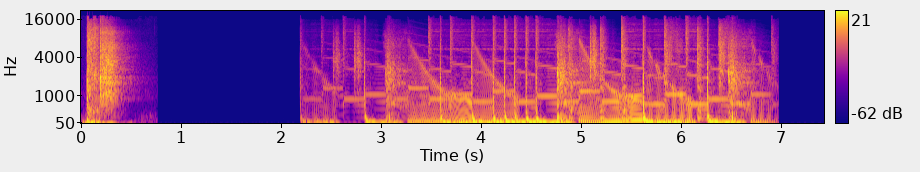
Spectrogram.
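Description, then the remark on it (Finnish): A short noisy burst, a pause, then a group of hands clapping together after a three-two-one countdown in a dense, loud, crackling flurry for about five seconds, sounding choppy with warbling digital distortion from being sent over Discord before cutting off abruptly. “Vih- no niin, läpyt. Kolme, kaksi, yksi.”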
